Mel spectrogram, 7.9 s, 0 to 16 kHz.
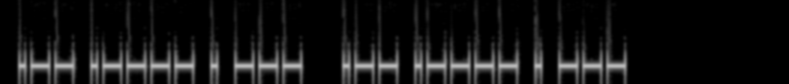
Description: Morse code, heard as a keyed tone, about 20 wpm, 700 Hz. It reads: W1EO W1EO
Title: USA Call Signs Repeated 3x 20wpm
